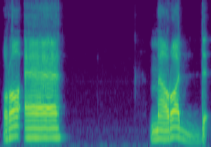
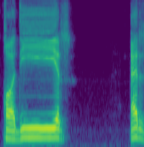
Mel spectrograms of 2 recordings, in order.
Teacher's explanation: Eng ko'p uchraydigan yug'on o'qiladigan roda tilning orqa qismi ko'tariladi. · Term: Tafhim, yo'g'on o'qiladigan roda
